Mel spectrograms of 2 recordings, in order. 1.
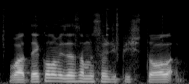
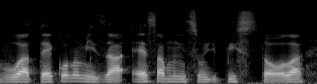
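A frase é falada rápido. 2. A frase é falada devagar.

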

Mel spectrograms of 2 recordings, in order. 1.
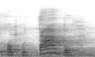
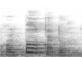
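A sílaba tônica é a terceira. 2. A sílaba tônica é a segunda. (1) "Eu digo computador? Não" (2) "Eu digo computador? Também não"

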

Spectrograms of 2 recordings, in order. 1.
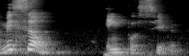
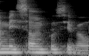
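Uma pausa separa as duas palavras. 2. As duas palavras saem juntas, sem pausa. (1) "vamos falar Missão Impossível. Impossível é o nome da missão, não é um adjetivo" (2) "não vamos falar Missão Impossível"

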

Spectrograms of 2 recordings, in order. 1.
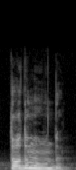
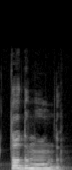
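Os dois sons 'o' se fundem em um só. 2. Os dois sons 'o' se fundem em um só.

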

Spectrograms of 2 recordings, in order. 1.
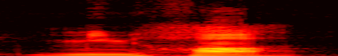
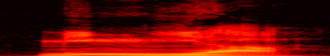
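Ortadaki ünsüz h sesidir. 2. Ortadaki ünsüz y sesidir. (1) "minha değil" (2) "Türkçedeki okunuşu bu şekildedir"

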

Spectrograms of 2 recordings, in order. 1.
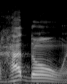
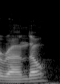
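O nome é pronunciado do jeito brasileiro. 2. O nome é pronunciado do jeito inglês. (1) "em português do Brasil é Radon" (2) "Em inglês é Random"

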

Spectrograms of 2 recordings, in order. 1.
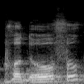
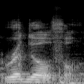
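O nome é dito com pronúncia portuguesa. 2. O nome é dito com pronúncia inglesa. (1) "em vez de eu falar Rodolfo" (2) "eu falar Rodolfo"

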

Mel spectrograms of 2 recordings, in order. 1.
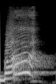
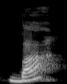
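Soa animado e alegremente surpreso. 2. Soa triste e consternado.

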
